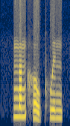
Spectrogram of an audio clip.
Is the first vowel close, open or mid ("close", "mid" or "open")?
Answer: open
